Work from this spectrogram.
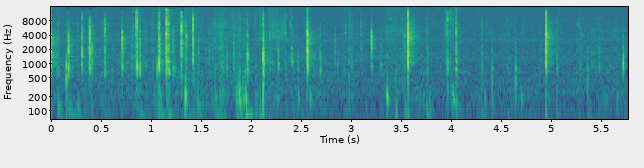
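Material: Plastic.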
